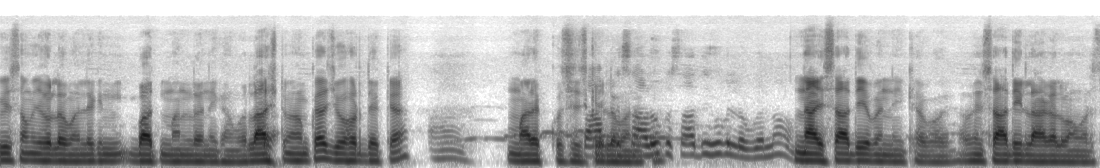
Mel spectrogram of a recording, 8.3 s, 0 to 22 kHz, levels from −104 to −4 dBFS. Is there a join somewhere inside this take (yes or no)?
no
